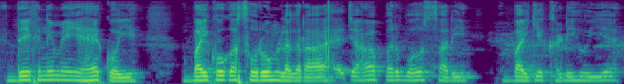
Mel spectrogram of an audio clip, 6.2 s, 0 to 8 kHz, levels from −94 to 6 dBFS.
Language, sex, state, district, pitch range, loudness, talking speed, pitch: Hindi, male, Uttar Pradesh, Saharanpur, 130-145 Hz, -17 LUFS, 175 wpm, 140 Hz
